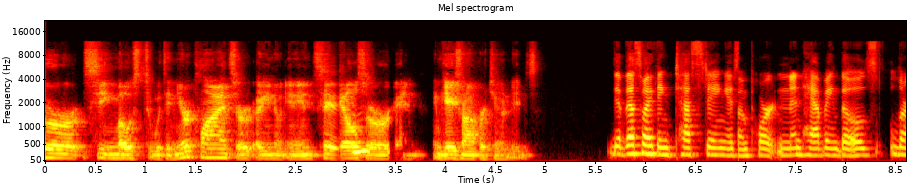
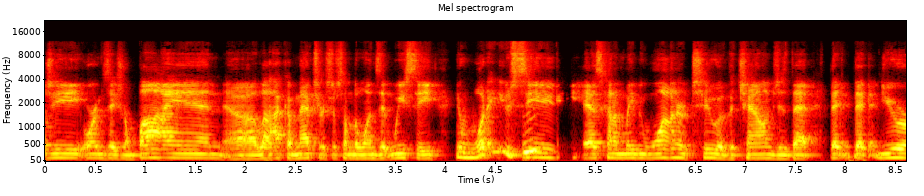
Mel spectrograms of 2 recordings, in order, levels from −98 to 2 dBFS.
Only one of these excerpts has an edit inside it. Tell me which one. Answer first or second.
first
